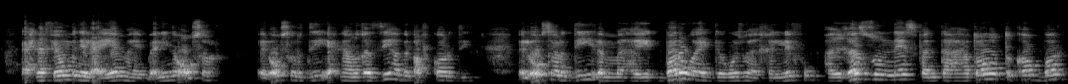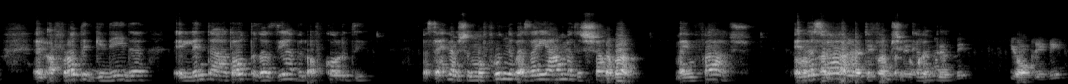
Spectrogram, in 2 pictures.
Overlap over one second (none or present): present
